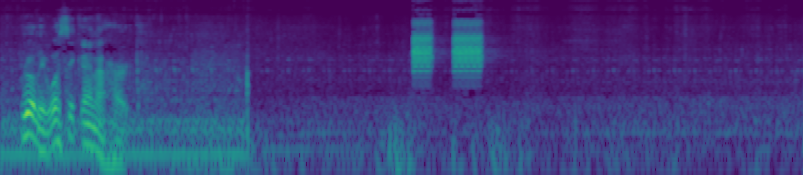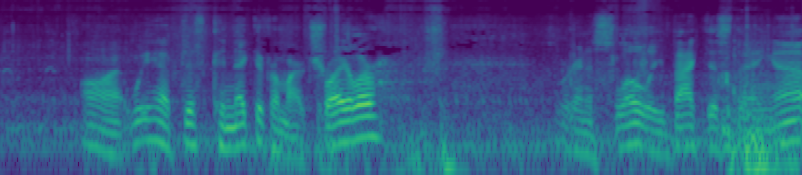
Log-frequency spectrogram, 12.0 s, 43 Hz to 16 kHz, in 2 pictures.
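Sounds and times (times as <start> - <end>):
outboard motor idling: 0.0 - 12.0.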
